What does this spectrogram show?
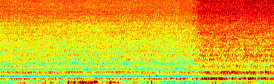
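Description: Honey bees hum with a steady, droning buzz on a low, even pitch with a rich overtone.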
